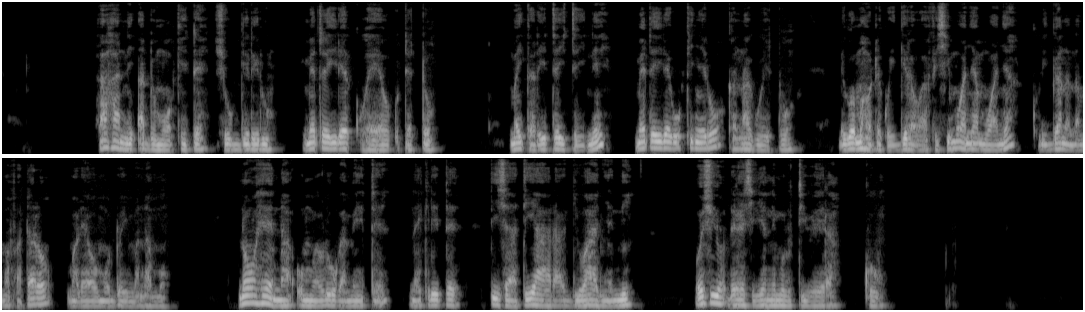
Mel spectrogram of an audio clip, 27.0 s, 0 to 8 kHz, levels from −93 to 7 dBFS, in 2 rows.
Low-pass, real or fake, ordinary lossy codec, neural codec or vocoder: none; fake; none; codec, 16 kHz, 8 kbps, FreqCodec, larger model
